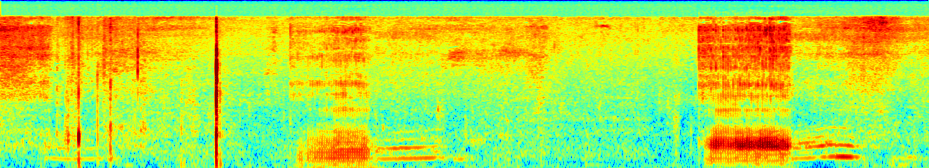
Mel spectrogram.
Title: Shar pei puppies snoring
